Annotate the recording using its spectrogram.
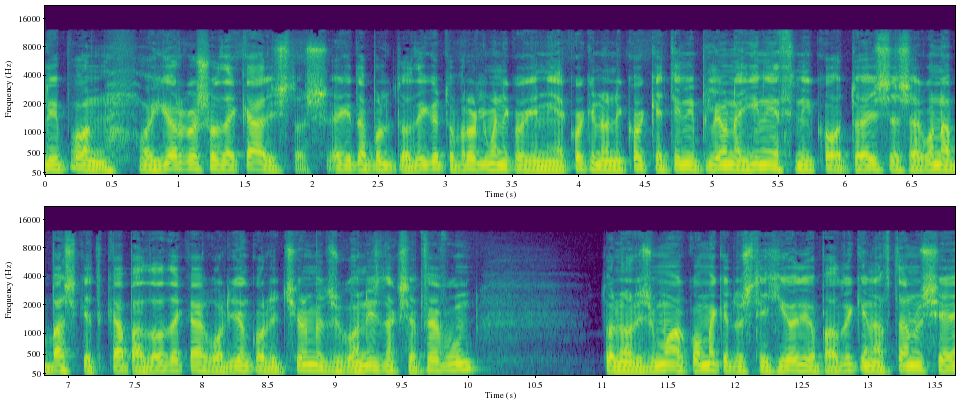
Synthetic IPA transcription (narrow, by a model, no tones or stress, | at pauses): lipo̞no̞ʝo̞ɾɣo̞so̞ðe̞kɐɾist̪o̞̰se̞̰çe̞t̪̬eɐpolit̪o̞ðiceot̪o̞pɾo̞vlimɐineiko̞ʝe̞niɐko̞cino̞niko̞ce̞t̪iniple̞o̞nːɐʝinie̞θniko̞t̪o̞e̞zisesɐɣo̞nɐbɐsce̞t̪kɐpɐðo̞ðe̞kɐɣo̞ɾʝo̞ŋko̞ɾit͡sço̞nme̞t̪uzɣo̞niznɐkse̞fe̞vɣun | t̪o̞no̞ɾizmo̞ɐko̞mɐce̞t̪ust̪içio̞ðiopɐðuce̞nɐft̪ɐnunse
